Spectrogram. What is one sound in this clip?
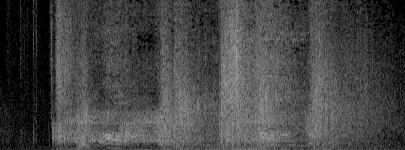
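Magic blasts burst with a loud whooshing crackle.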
